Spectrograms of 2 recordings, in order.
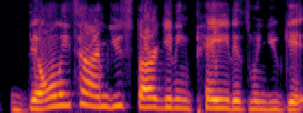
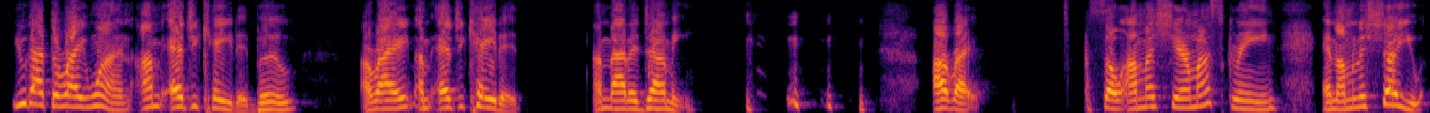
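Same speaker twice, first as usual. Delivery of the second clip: ordinary talk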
